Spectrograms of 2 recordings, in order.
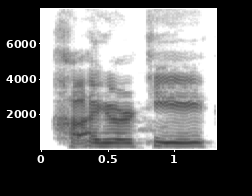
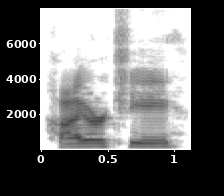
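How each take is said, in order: First: Hierarchy said properly with a hard "kee" ending; slow, careful hierarchy ending in "ki"; hierarchy, the real pronunciation, clearly; correct hierarchy. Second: Hierarchy said as "hire Archie", ending in "chee"; slow, split Hierarchy into hire plus Archie; Hierarchy with a "ch" as in Archie, a slow pun. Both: Shown as a demonstration. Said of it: "hire Archie to fulfill his safety needs".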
